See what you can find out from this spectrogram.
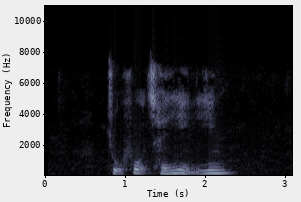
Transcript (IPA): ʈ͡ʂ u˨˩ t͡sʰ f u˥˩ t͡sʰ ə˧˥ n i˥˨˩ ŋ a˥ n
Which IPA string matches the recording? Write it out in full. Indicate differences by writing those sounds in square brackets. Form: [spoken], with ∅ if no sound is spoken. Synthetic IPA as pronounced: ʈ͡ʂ u˨˩ [∅] f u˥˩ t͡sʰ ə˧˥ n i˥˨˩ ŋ [i˥] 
